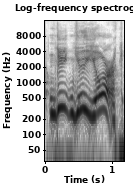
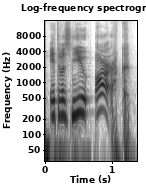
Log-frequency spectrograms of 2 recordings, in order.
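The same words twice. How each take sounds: First: "New York" said with a clear "York"; "New York", the city, not "New Ark". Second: "New Ark" split into "new" and a stressed "ark"; "New Ark" with a punched "ark". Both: Shown as a demonstration.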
